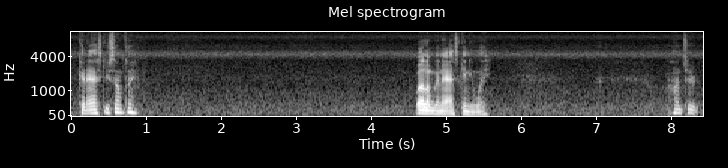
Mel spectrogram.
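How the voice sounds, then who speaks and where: A man playing a centuries-old, wry and world-weary vampire in an audio roleplay, musing dryly to his companion with unhurried pauses. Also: fairly low pitch. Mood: musing, curious. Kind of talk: audio roleplay acting addressed to the listener. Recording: clear background hiss and night ambience. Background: added forest ambience with crickets and insects.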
